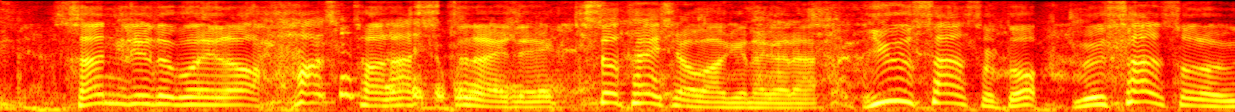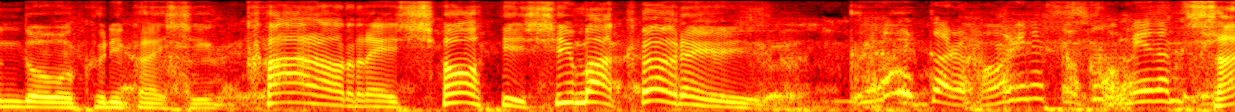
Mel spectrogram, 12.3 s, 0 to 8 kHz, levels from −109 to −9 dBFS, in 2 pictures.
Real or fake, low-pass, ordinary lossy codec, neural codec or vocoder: fake; none; none; codec, 16 kHz, 16 kbps, FunCodec, trained on LibriTTS, 50 frames a second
